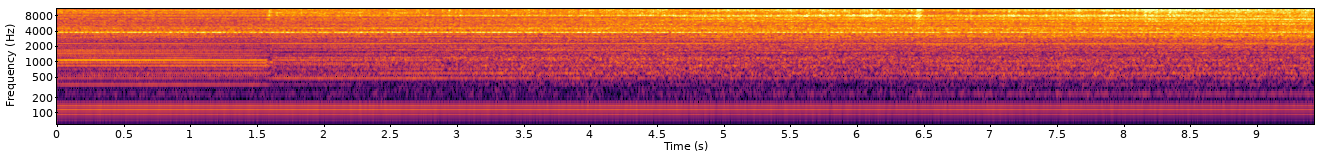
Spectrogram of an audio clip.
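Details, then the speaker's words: Frigidaire Gallery induction range FGIH3047VFB, about two years old, recorded by the camera mic: a steady low electrical hum with a faint tonal buzz from the running induction coils; every coil buzzes, not just one, and the owner finds the stove loud. "so this is from the camera you can hear that buzzing and you can hear that buzzing you can hear that buzzing from every single one of the coils so it's not just one coil that's loud"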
